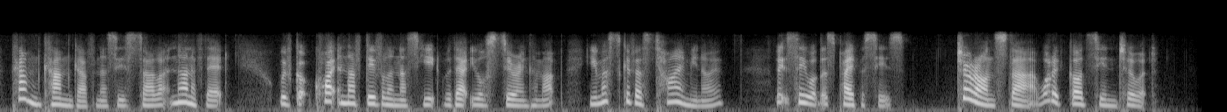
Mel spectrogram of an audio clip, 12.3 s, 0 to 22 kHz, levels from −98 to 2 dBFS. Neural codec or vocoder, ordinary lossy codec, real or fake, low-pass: codec, 16 kHz, about 1 kbps, DyCAST, with the encoder's durations; Opus, 16 kbps; fake; 7.2 kHz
